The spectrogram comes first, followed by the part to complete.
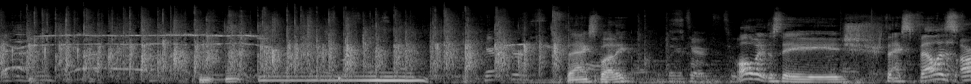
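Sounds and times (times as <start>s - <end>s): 
audience applauding for round-two competitors: 0.0s - 5.9s
people cheering: 0.0s - 5.9s
speech: 5.7s - 9.6s.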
